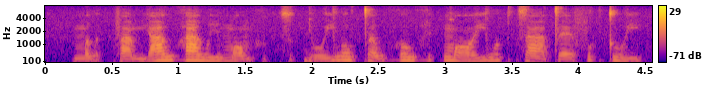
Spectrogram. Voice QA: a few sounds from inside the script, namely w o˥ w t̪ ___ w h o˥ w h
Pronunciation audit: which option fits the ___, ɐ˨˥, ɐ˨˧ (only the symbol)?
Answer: ɐ˨˥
